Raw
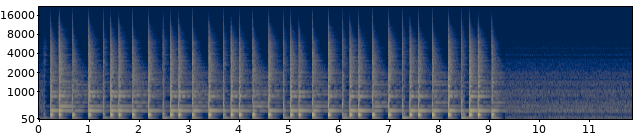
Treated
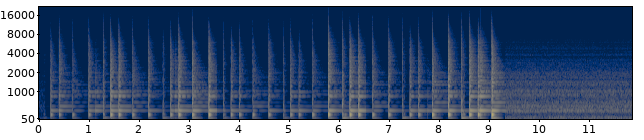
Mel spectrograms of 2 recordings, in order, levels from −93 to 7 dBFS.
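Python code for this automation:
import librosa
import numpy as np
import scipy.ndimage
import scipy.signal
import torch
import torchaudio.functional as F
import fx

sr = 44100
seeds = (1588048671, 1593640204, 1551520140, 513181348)

y = fx.gain(x, sr, db=fx.steps((0.0, -19.5), (1.13, -9.5), (1.85, -17.0), (2.72, -7.5), (3.56, -19.0), (5.79, -7.0), (6.54, -16.0), (7.77, -8.0), (8.83, 1.0)))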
